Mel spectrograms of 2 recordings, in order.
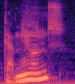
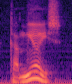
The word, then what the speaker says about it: camións: Escribimos co tilde na salidade por riba do o, camiões, podese ler camións ou podese ler camiois, como pronuncian no oriente da Galicia.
